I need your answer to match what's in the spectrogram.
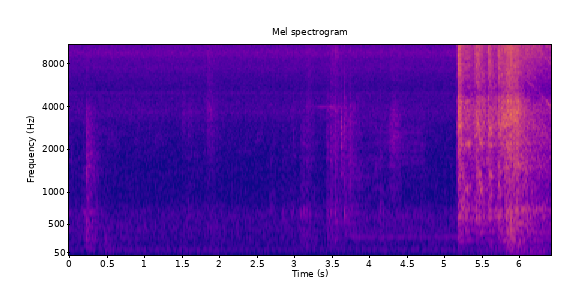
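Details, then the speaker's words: Toyota RAV4 after an alternator replacement: quiet, then the engine cranks and catches evenly, with no whine. The old unit whined and put out 9.5 V, causing stalling and battery lights; the new one charges almost 14.5 V. "And that alternator sounds much better too. The whine is gone."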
